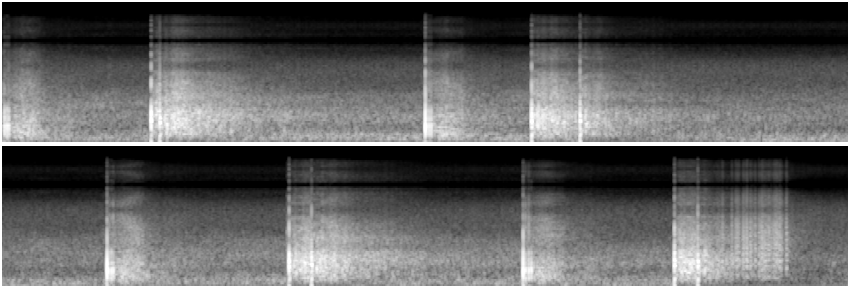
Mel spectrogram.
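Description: A Cutting Edge Fireworks 'Total Seduction' consumer cake firing. About eight sharp bangs come at uneven gaps, each followed by a fading crackle, over a steady hiss.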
